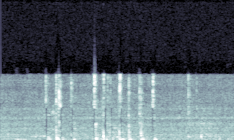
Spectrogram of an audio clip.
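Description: Fast, uneven keystrokes on a computer keyboard while spelling out country names in a flags-of-the-world game, close and alone, with irregular clicks and short pauses.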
